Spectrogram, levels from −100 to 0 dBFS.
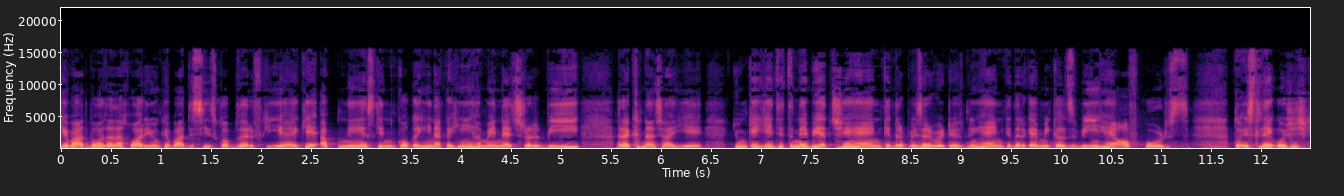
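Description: No technical faults can be heard anywhere in the audio.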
